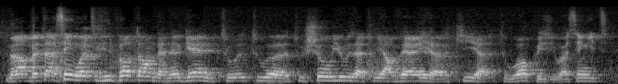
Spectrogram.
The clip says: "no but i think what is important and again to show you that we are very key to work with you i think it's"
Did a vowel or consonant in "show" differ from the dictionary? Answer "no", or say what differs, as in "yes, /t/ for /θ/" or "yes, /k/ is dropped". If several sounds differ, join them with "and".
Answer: no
